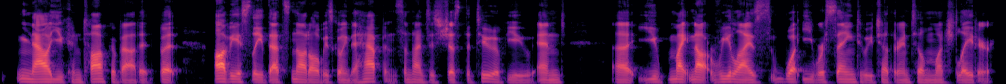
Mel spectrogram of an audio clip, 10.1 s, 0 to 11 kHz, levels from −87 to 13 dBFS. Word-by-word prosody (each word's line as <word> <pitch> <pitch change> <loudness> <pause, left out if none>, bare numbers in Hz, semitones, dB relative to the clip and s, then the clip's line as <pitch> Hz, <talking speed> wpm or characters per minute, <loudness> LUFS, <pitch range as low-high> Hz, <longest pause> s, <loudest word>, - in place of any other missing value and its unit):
Now 105 -2 +6
you 100 -1 -1
can 95 0 -13
talk 110 +4 +3
about - - -1
it." - - -6
But - - +1 0.4
obviously 105 -3 +6
that's 95 +3 +1
not 95 -2 +2
always 90 -1 -1
going 90 - -4
to 85 - -2
happen. 115 +2 0
Sometimes 95 -2 -6
it's 85 - -4
just - - -1
the - - -10
2 - - -3
of - - -7
you, 90 -1 -7
and, 90 -2 0 0.5
uh, - - +3
you 105 -2 -7
might 105 -1 +4
not 100 - +4
realize 95 -5 +1
what 110 0 0
you 100 -1 -10
were 95 - -4
saying 100 0 -1
to 95 - -11
each 85 - -9
other - - -5
until 90 +1 -5
much 90 0 -7
later. 90 0 -3
95 Hz, 220 wpm, -27 LUFS, 90-105 Hz, 0.5 s, Now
